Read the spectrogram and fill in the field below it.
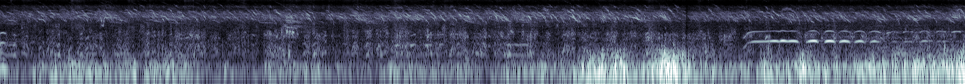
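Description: Chickens clucking around feeding time in a rural yard, a busy overlapping chorus of clucks and chirps with a brief crow-like call near the end, moderately close.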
